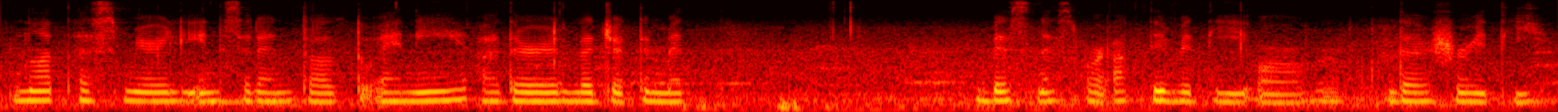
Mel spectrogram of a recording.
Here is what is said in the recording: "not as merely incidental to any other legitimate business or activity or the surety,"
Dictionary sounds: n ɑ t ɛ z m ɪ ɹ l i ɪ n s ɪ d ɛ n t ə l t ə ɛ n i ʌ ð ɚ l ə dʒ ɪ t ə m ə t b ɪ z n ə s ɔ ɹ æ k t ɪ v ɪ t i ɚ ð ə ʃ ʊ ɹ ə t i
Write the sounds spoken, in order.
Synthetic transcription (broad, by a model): n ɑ t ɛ s m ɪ ɹ l i ɪ n s ɪ d ɛ n t ə l t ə ɛ n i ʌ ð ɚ l ə dʒ ɪ t ə m ə t b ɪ s n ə s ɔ ɹ æ k t ɪ v ɪ t i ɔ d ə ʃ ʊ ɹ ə t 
